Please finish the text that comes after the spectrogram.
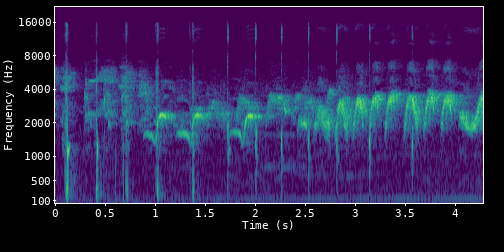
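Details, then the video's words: Caged skylark singing a spring love song: sharp clicking notes give way to a run of rising and falling warbled phrases, growing steadily louder and faster, with a low steady hum underneath. "Chim quý ở lồng son ca bản tình ca mùa xuân"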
